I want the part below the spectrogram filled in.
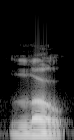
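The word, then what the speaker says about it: လို့: particles then four because the first is pronounced low to the second gel so they both finish with that short creaky tone sound now let's look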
